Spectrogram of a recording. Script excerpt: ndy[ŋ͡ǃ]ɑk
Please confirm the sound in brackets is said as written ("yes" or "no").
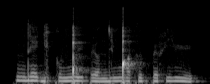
yes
